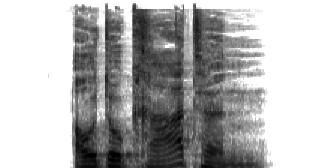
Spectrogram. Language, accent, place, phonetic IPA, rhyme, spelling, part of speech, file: German, Germany, Berlin, [aʊ̯toˈkʁaːtn̩], -aːtn̩, Autokraten, noun, De-Autokraten.ogg
- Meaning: 1. genitive singular of Autokrat 2. plural of Autokrat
